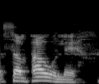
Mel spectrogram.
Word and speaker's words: Sampaoli: Eh, där han ställs då mot Pep Guardiola som vi också är ganska bekant med och eh, Jorge Sampo, Sampaoli, ursäkta uttalet där.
